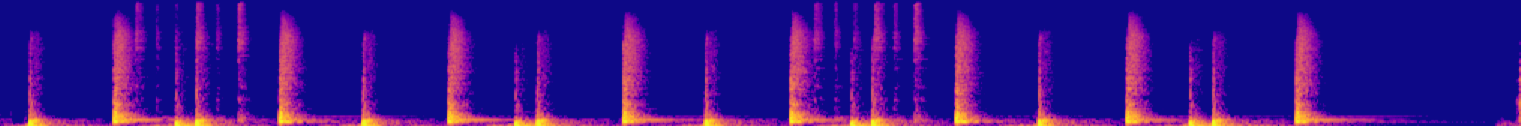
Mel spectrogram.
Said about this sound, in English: The second half of the bridge adds in shaker and some tambourine hits as well.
